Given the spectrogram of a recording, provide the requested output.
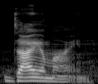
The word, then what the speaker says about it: Diamine: ye e a mine so that's why it's diamine so I'm like oh I'm glad I'm right I'm I'm glad I'm pronouncing it correctly so yeah um so that's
